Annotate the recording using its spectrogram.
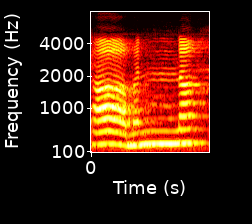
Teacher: खड़ी हरकत को भी एक अलिफ के बराबर यानी हुरूफ़े मद्दा की तरह थोड़ा सा खींच कर पढ़ते हैं।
